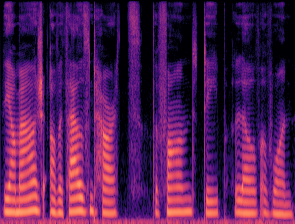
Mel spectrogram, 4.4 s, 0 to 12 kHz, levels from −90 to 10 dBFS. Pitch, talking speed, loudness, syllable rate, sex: 180 Hz, 160 wpm, -17 LUFS, 4.0 syllables/s, female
